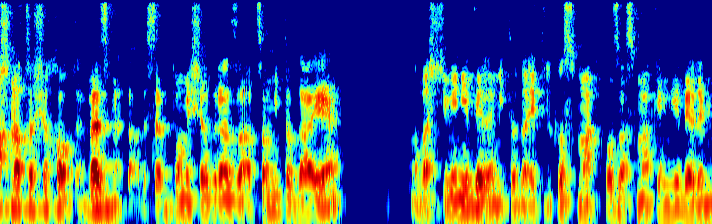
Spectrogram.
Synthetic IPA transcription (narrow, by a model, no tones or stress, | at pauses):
ʂnat̪sɔɕɔxɔt̪ɛvɛzmɛt̪ɔa̰lɛsɔbʲɛpɔmɘɕlʲɛɔd̪ɾazua̰t̪sɔmʲit̪ɔd̪ajɛ | t̪ɔvwa̰ɕt͡ɕivʲjɛɲɛvʲjɛlɛmʲit̪ɔd̪ajɛt̪ɘlkɔsmakpɔzasmakʲɛmɲɛvʲjɛlɛmʲ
